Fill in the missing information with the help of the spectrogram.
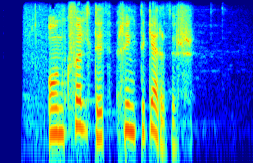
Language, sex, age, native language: Icelandic, female, 40-49, Icelandic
